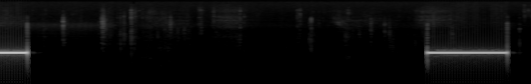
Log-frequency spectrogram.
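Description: A phone line rings while a call is placed: a steady, clear ringback tone sounds briefly, falls silent for several seconds, then returns for about a second, with no voices.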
